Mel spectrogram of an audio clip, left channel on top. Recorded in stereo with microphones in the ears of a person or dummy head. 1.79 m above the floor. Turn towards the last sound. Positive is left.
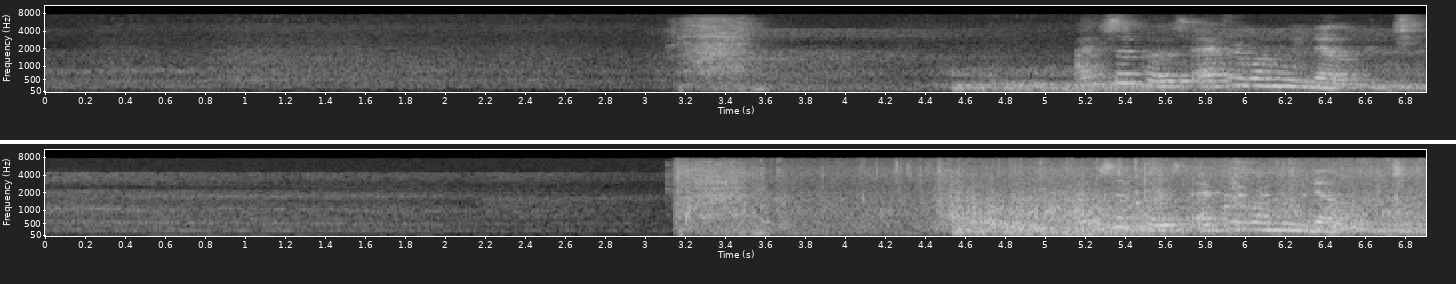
turn(degrees=-75)  # may be behind; listen again after turning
